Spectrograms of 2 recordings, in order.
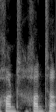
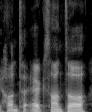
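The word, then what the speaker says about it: Hunter × Hunter: So it hunter ex Hunter or Hunter Hunter. I keep cuz everyone hears both because the people who don't know say hunter x hunter people who do know know that you don't pronounce the x.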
